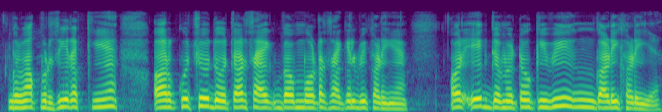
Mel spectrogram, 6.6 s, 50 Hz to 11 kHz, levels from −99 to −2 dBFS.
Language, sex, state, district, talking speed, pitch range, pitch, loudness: Hindi, female, Haryana, Rohtak, 180 wpm, 185-205 Hz, 195 Hz, -13 LUFS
